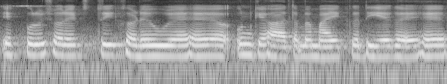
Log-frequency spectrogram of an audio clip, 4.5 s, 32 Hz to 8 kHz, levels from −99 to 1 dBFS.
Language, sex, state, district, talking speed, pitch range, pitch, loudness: Hindi, female, Uttar Pradesh, Jalaun, 200 wpm, 195-215 Hz, 200 Hz, -12 LUFS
